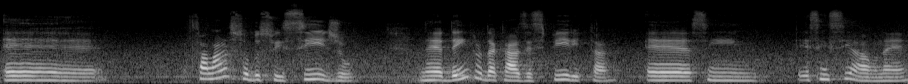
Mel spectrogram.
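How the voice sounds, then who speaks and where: Speaking very slowly with long, frequent pauses, a woman at a medium pitch uses ordinary pitch variation amid noticeable background noise and audible room echo. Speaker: spiritist lecturer, mental health worker. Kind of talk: lecture. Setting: spiritist center with audience, microphone. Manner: halting, many fillers. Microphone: too quiet at start.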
